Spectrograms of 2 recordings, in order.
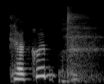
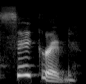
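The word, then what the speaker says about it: Cécred: I would say, hey, have you heard any reviews on Kekrid? No. It's called Sacred, but they spelled it like that. Okay. Yeah, that's a choice. That's something that they did. Sacred, but spelled like that.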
